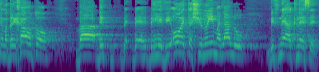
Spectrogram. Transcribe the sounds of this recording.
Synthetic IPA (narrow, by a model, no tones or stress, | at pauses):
emad̪ʁiχaoto̞ | babe | beɦeviʔoet̪aʃinujimalalu | bifne̞jhakne̞se̞t̪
